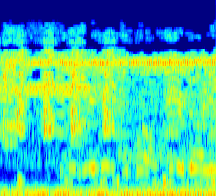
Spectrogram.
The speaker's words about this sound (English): You just have to hear the sounds of these frogs. And you guys are going to be like, okay, we hear this all the time. But for those of us West Coast folk, it's just incredible. Let me see if... Hear the honking? So those are frogs.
